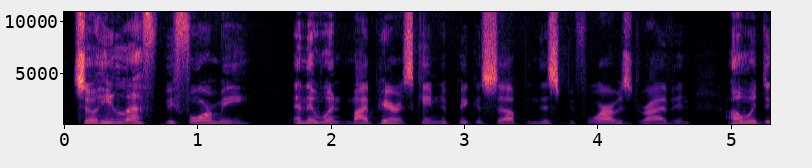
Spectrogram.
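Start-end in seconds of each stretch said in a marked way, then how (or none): none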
